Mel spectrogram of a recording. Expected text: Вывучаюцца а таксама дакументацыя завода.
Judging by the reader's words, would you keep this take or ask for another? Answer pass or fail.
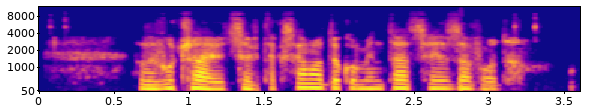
pass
